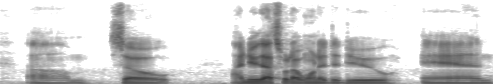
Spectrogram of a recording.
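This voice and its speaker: A man's fairly low, monotone, flat voice with a Texan accent on a very clean recording with a silent background. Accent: Texan American. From Texas (Montgomery, near Houston). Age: 20s. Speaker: musician with a full-time sales job. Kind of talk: casual podcast interview.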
